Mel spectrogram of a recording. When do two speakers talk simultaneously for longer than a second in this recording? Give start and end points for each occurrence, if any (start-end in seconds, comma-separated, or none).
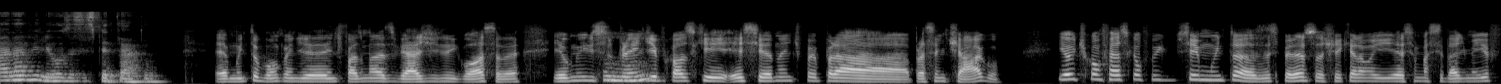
none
